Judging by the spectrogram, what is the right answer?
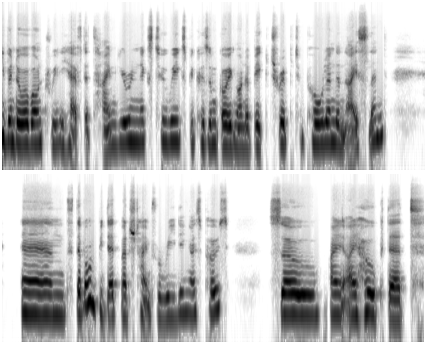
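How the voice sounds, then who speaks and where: Speaking in a German accent, a woman uses a medium pitch, a dark, mellow tone and fairly even intonation at a moderate pace. The sound is dry and close, with no echo. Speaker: book vlogger. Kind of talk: casual vlog talk. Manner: hesitant with fillers.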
